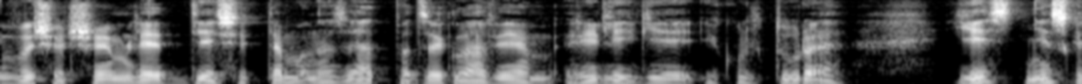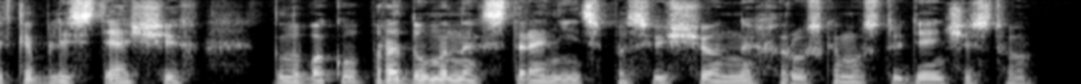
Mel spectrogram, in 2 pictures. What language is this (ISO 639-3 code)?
rus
